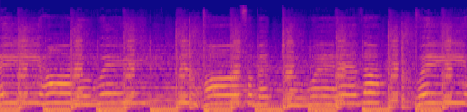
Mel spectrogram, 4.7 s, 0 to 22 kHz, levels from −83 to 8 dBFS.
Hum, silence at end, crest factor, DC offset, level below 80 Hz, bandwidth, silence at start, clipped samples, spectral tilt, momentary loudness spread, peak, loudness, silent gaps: none; 0 s; 14 dB; under 0.1%; -30 dBFS; 16.5 kHz; 0 s; under 0.1%; -5.5 dB/octave; 5 LU; -4 dBFS; -19 LUFS; none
